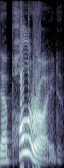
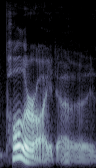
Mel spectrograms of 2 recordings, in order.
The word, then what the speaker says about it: Polaroid: You might have heard of Avon and Xerox and Polaroid. Polaroid. The name still lives on, but the company's been gone for decades. I wouldn't want to invest in a company whose name rhymes with hemorrhoid.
